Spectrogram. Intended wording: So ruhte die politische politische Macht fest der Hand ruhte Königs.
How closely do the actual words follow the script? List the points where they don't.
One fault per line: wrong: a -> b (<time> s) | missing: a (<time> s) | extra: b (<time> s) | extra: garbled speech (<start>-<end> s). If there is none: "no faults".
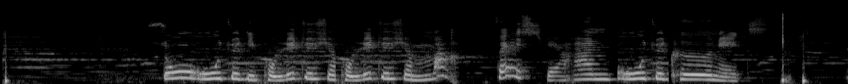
no faults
